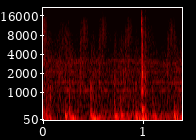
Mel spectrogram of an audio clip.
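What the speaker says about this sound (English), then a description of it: "I heard his footsteps, so I got scared." Footsteps from the video game Burglin' Gnomes: a quick run of soft, evenly spaced thumps, faint and low, lasting only a moment.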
